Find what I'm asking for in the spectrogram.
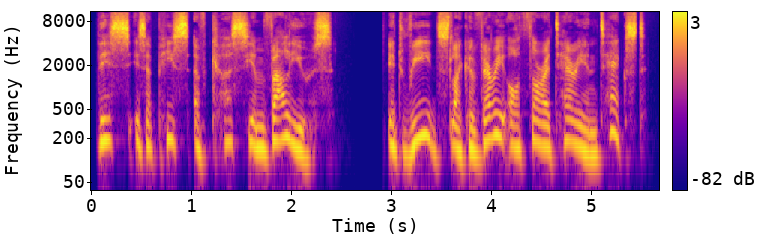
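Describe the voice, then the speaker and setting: A narrator voicing a stern, authoritative woman who leads a sci-fi team, brisk and blunt. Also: mid-range voice, lively intonation, husky, no room sound, studio quality. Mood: dry, explaining.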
